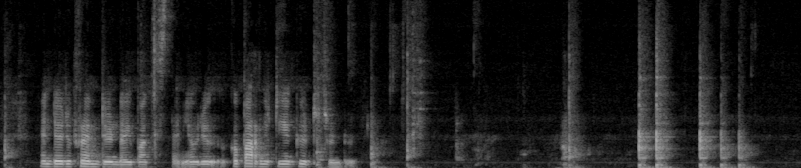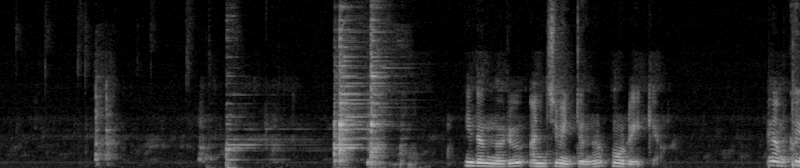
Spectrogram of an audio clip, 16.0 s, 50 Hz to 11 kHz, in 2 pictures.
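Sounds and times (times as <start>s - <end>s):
metal cookware knocks and clinks: 10.2s - 12.0s.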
